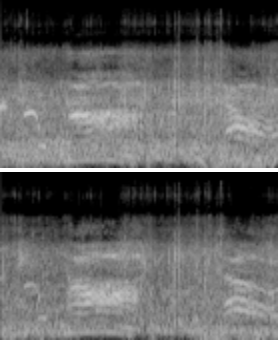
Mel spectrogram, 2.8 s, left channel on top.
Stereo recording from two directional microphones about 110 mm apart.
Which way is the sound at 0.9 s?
90° right.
